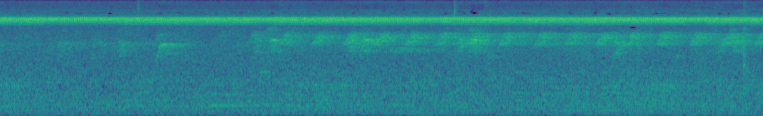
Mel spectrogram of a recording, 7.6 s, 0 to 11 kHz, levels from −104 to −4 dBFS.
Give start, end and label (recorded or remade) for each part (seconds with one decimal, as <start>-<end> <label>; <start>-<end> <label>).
0.0-7.6 recorded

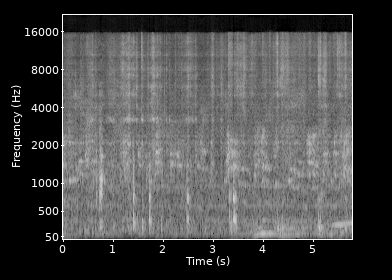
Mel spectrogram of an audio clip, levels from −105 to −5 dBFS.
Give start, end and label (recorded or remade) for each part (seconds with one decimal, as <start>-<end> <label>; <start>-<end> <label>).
0.0-5.8 remade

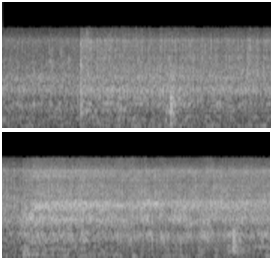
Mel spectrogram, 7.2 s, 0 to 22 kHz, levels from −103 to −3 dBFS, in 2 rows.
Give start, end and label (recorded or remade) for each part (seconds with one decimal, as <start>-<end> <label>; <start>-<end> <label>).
0.0-5.1 recorded; 5.1-6.6 remade; 6.6-7.2 recorded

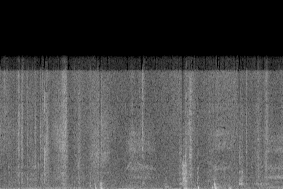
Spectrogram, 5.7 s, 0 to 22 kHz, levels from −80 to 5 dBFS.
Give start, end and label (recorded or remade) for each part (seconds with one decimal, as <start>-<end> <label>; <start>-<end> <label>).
0.0-5.7 recorded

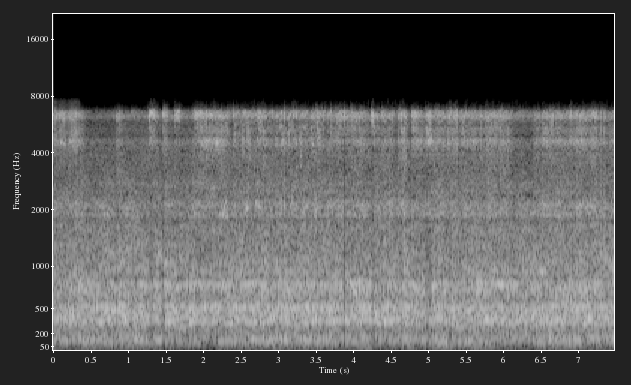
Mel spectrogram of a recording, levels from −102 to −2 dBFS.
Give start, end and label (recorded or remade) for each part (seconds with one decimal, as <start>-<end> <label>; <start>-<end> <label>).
0.0-2.3 remade; 2.3-3.7 recorded; 3.7-7.5 remade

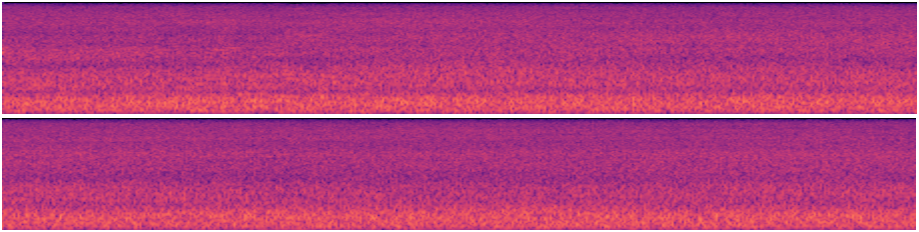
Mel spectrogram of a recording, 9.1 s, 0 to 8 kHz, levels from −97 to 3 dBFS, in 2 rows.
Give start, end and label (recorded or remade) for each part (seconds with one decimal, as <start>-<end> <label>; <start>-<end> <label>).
0.0-0.8 recorded; 0.8-1.6 remade; 1.6-9.1 recorded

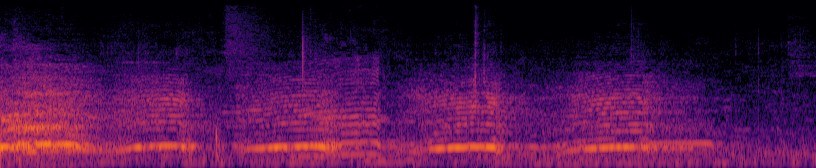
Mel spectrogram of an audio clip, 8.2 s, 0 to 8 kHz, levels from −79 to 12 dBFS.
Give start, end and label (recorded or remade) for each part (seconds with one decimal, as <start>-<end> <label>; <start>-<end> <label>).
0.0-3.3 recorded; 3.3-5.2 remade; 5.2-8.2 recorded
